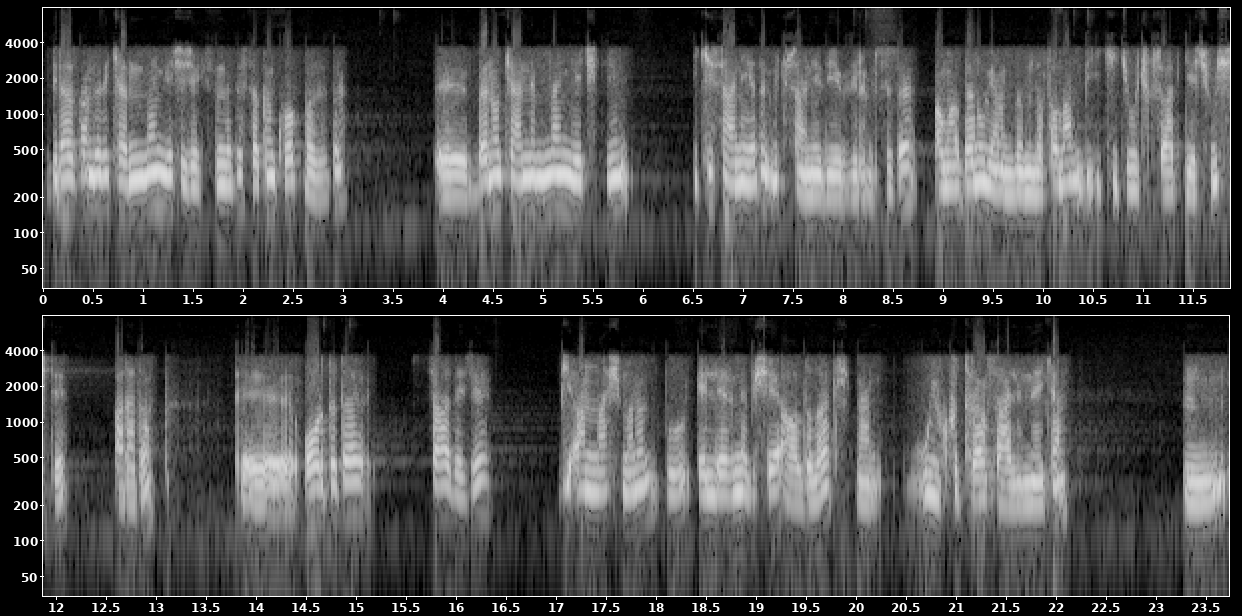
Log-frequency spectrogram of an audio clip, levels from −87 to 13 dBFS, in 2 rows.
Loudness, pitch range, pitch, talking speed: -11 LUFS, 115-150 Hz, 130 Hz, 125 wpm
